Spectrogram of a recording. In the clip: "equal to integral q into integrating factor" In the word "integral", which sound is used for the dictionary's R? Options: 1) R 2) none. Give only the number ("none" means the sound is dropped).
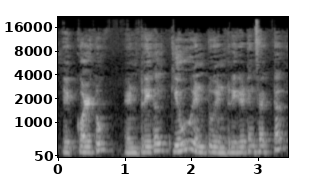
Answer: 2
